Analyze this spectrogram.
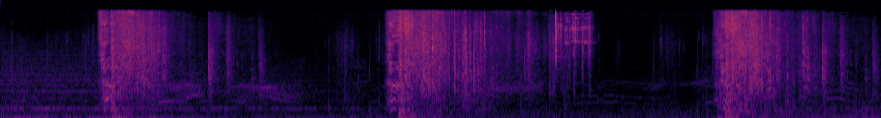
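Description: Wooden crates are smashed open with sharp cracking blows.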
